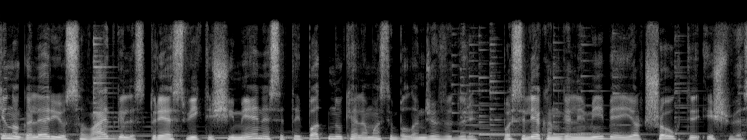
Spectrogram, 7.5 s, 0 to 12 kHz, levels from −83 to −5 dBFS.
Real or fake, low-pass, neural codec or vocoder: real; 9.9 kHz; none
